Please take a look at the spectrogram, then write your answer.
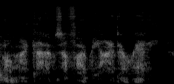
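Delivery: rushed, barely audible mutter to yourself; whispered aside. Real, not acted. Streamer noticing he is behind on chat, whispered aside. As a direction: whisper it quickly under your breath.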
